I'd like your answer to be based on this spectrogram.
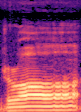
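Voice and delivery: را said full and thick, slow and stretched; full heavy letter. Shown as a demonstration. Teacher showing students a heavy را, slow and full. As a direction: give را a heavy, full-mouthed r. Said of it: "موٹا پڑھنا ہے".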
